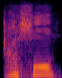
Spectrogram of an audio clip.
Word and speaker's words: Asahi: I do like a Moretti or a Peroni or is it Ashi? Is that how you say it? I can never pronounce it Asahi, right.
